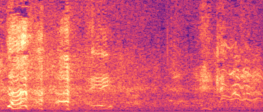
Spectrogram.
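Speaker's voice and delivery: loud, high burst of laughter; hearty laugh. Real, not acted. Preacher amused by his conversion story, real laughing. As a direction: laugh out at your own story.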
